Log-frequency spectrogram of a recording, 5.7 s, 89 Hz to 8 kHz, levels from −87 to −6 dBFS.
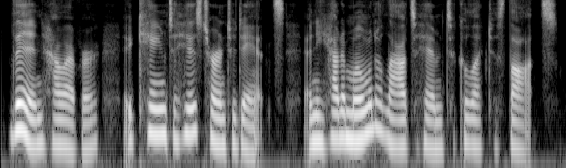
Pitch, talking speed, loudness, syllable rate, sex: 180 Hz, 225 wpm, -21 LUFS, 5.6 syllables/s, female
